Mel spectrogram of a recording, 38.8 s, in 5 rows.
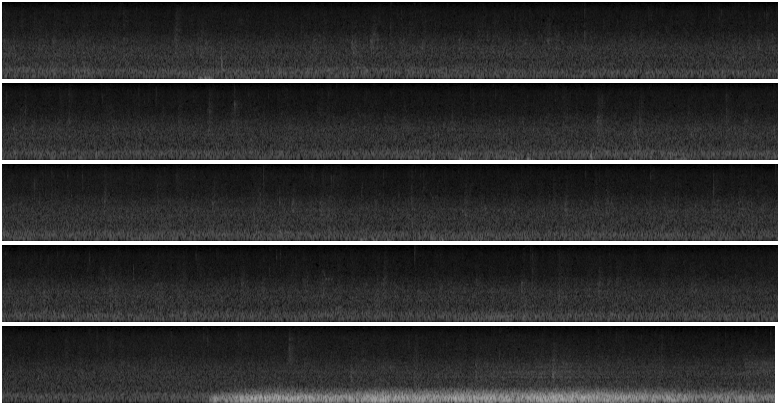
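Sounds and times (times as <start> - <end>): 
sudden Fort Wayne thunderstorm: 33.1 - 38.7.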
